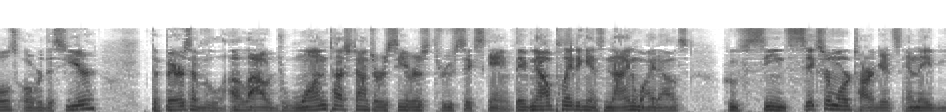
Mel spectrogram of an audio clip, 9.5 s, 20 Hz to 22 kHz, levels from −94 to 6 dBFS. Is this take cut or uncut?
cut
